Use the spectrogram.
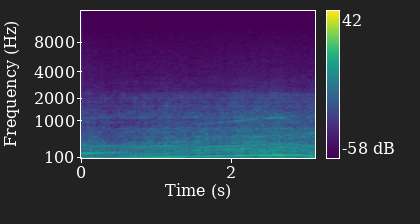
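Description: A 1961 Ford Zephyr automatic pulls away in drive, its engine humming steadily and rising gently in pitch as it accelerates, close and even with no talk.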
